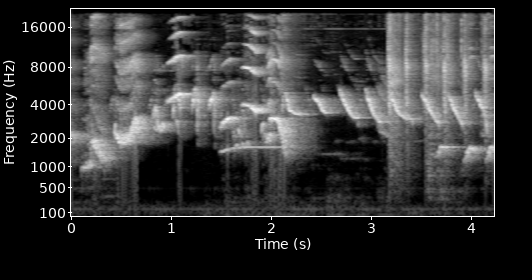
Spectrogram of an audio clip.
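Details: White-rumped shama from captive breeding delivering rapid, high whistled phrases with sharp downslurred notes and quick chirps packed closely together.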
